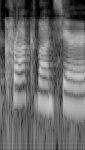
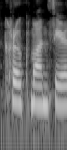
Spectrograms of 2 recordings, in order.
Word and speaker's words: croque monsieur: The croque monsieur, not the croque monsieur. That's hilarious. People always get the pronunciation wrong. Croque monsieur, my name is...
